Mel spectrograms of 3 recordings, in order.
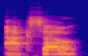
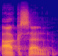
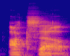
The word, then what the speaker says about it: Axel: like offend you but is it axo no it's uh aksal aksel yeah okay yeah i was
